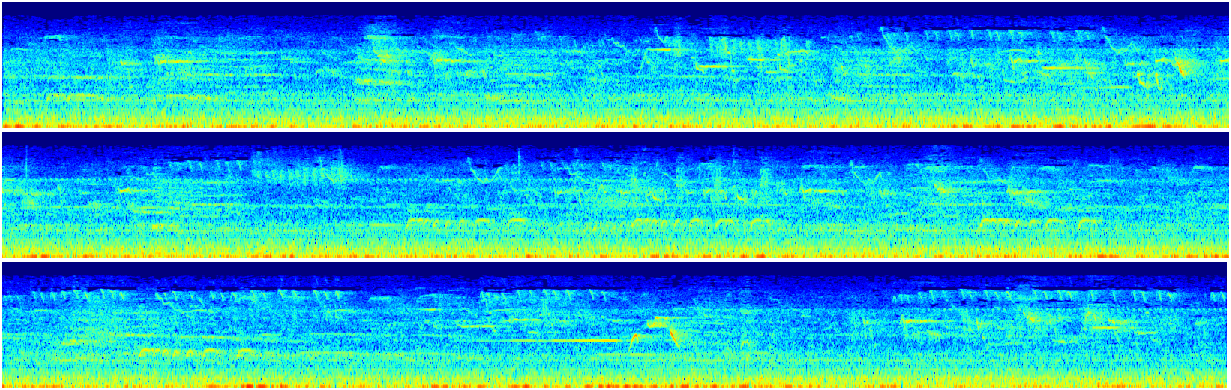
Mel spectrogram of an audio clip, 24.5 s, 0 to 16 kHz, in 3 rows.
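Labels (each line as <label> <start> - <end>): Tropical birds call and chirp in a rhythmic, high-pitched pattern in a dense forest. 0.2 - 24.5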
